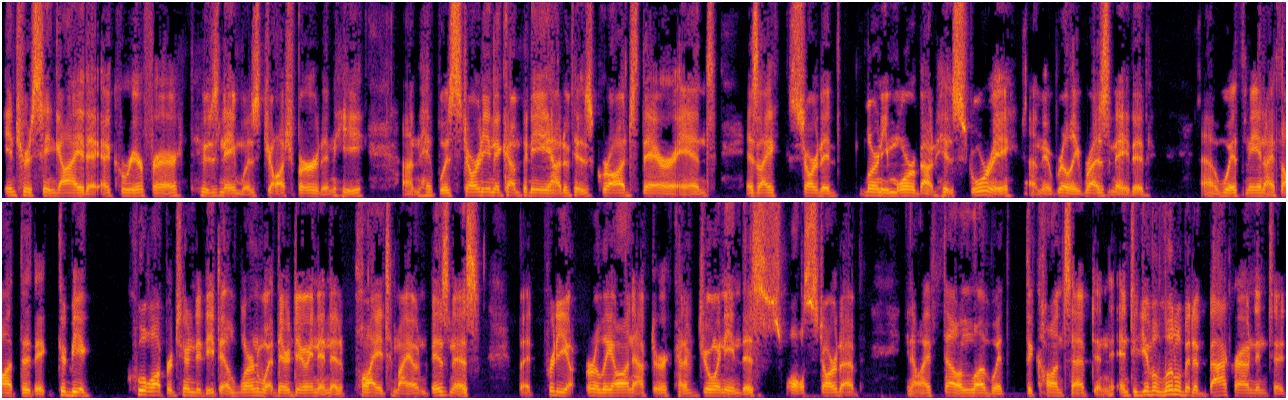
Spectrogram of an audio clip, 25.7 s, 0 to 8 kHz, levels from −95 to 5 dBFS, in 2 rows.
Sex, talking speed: male, 215 wpm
